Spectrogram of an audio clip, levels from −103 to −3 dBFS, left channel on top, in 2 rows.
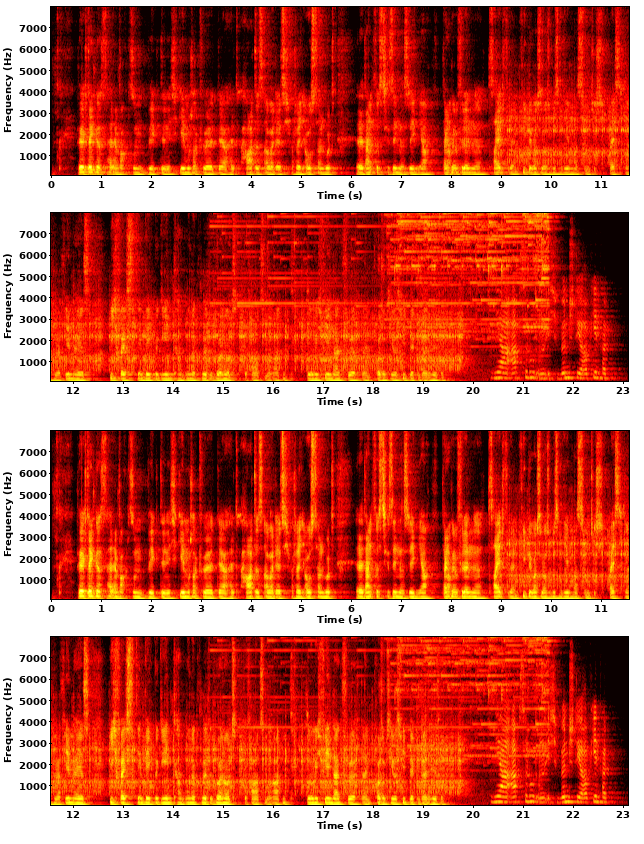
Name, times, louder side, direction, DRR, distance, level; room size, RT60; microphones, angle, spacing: voice 1, 0.1-19.5, right 4 dB, 65° right, 8 dB, 0.5 m, -30 dB
sound 1, 8.9-19.8, right 2 dB, 45° right, 3.2 m, -42 dB
sound 2, 14.7-16.9 17.5-17.7 18.1-21.5, left 6 dB, 20° left, 0.6 m, -36 dB
voice 2, 20.3-22.7, right 4 dB, 25° right, 9 dB, 0.8 m, -41 dB
27.0 x 12.0 x 2.2 m, 0.78 s
head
